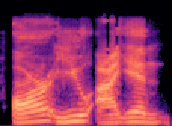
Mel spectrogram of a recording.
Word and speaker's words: ruin: 여기서 R-U-I-N 발음을 ruin 안 하지 않고 ruin 이렇게 발음합니다.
